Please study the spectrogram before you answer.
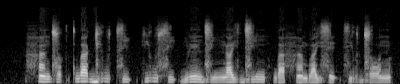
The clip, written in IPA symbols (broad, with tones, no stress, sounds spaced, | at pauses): h ã˧ d͡z ɔ˨ k̚ t̪ w a˥˧ ɡ j u˧ t͡s i˨ ʔ k j u˦ s i˨ ʔ b ẽ˥˧ d͡z i˧ ŋ a˧ j d͡z i˧ n h w a˨˩ h ã˧ b a˧ j s e˨ ʔ t͡s j u˧ d͡z ɔ˧ n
